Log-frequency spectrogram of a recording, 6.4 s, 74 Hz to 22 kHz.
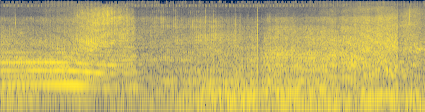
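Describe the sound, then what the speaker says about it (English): A pre-1970s MG race car powers out of the final corner and accelerates down the straight at Winton, engine note climbing then fading and passing into a broad, continuing roar of motor noise. "Powers it up and heads on down the straight."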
